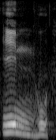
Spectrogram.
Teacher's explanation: Kena zahirkan, jelaskan bunyi nun mati tanpa dengung. Tidak boleh sekali-kali dibaca dengan dengung. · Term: nun yang izhar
